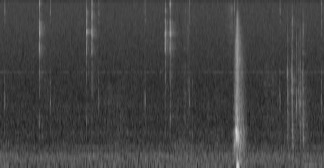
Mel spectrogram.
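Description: Scattered faint clicks of a computer mouse and keyboard as code is copied and pasted, with one much louder sharp knock about three-quarters of the way through.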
